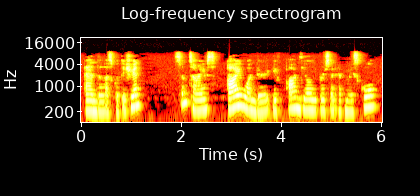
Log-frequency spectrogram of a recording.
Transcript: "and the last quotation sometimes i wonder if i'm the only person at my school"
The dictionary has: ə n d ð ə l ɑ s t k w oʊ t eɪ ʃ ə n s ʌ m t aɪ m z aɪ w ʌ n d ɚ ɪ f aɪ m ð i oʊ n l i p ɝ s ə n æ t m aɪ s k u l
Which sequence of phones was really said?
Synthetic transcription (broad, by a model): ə n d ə l ɑ s t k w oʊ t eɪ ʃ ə n s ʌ m t aɪ m s aɪ w ʌ n d ɚ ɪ f aɪ m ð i oʊ n l i p ɝ s ə n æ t m aɪ s k u l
